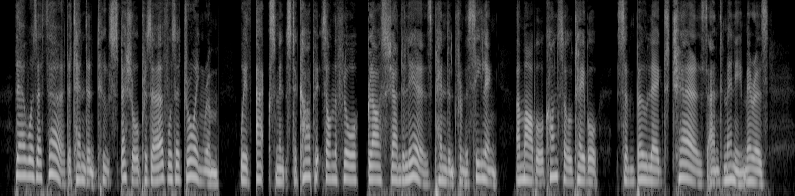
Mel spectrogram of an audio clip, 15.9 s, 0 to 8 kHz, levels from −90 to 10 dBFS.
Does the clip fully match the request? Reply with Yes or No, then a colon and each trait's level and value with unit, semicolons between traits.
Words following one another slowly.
Yes: slow, 130 wpm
